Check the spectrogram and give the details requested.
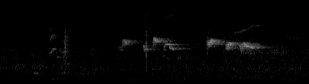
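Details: Red-whiskered bulbul decoy bird singing a fighting song to lure wild birds into a trap, recorded 10 December 2016: two short, rich, warbled phrases, bubbly and slurred, the second louder, after a few faint chips.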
